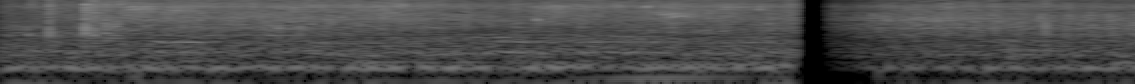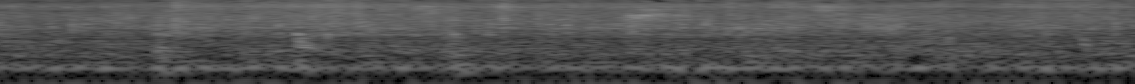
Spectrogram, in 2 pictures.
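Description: Potato-and-pea samosa stuffing sizzling in hot oil with cumin seeds in a non-stick frying pan as it is stirred and scraped with a wooden spatula, the stuffing being lightly fried. The sound cuts out for an instant about three seconds in.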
